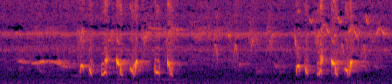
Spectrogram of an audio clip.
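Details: Stripe-throated bulbul in forest, with wild birds approaching a newly kept bird, delivering two loud, rich, gurgling phrases of rapid warbled notes about three seconds apart, with a faint high thin whistle beneath.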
